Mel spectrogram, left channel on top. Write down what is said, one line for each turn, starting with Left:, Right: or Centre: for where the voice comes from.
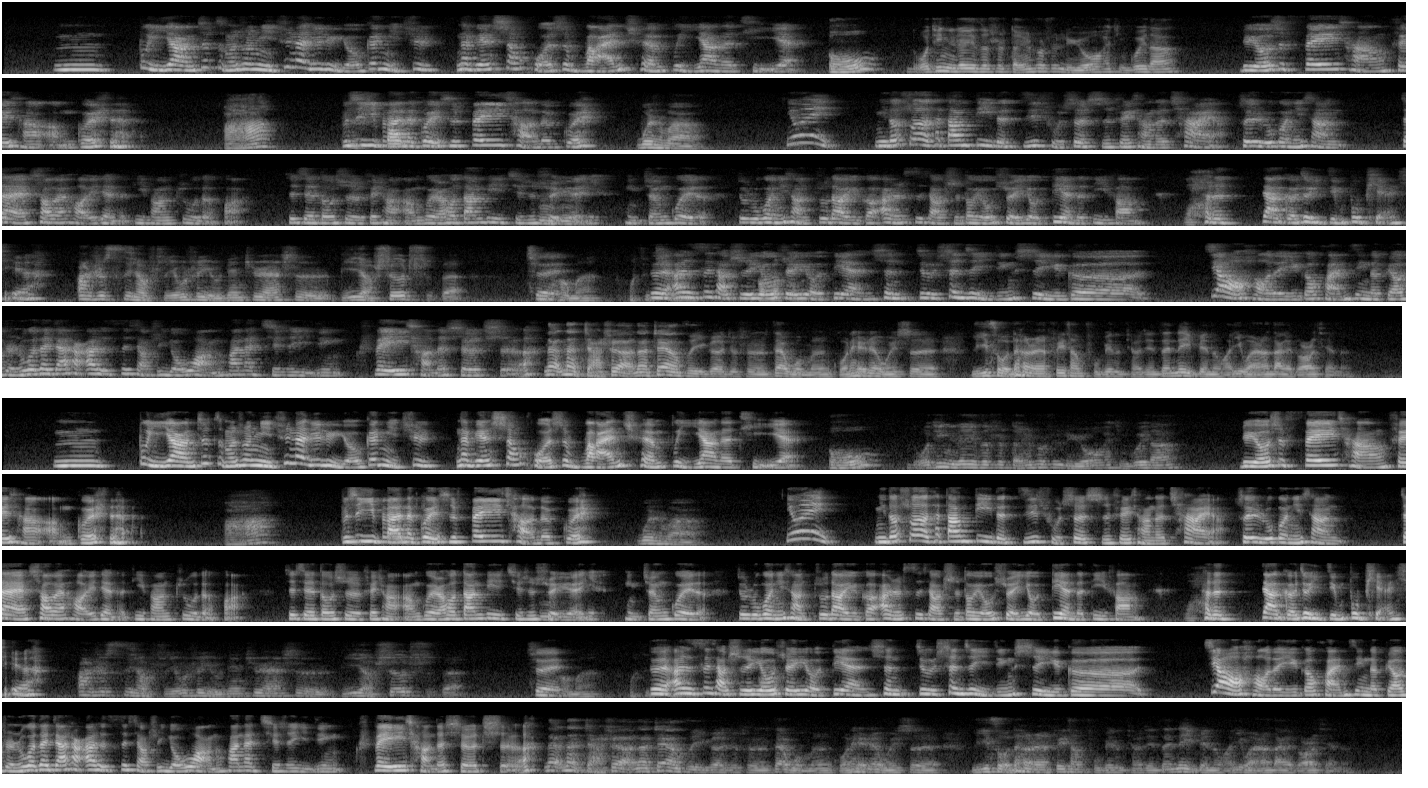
Right: 嗯，不一样，就怎么说？你去那里旅游，跟你去那边生活是完全不一样的体验。
Left: <laughs> 哦，我听你这意思是等于说是旅游还挺贵的啊？
Right: 旅游是非常非常昂贵的，
Left: 啊，
Right: <laughs> 不是一般的贵，
Left: 那是哦，
Right: 是非常的贵。
Left: 为什么啊？
Right: 因为你都说了，它当地的基础设施非常的差呀，所以如果你想在稍微好一点的地方住的话，这些都是非常昂贵。然后当地其实水源也挺珍贵的，
Left: 嗯嗯，
Right: 就如果你想住到一个二十四小时都有水有电的地方，
Left: 哇，
Right: 它的价格就已经不便宜了。
Left: 二十四小时有水有电，居然是比较奢侈的情况吗？
Right: 对。
Left: <laughs> 我的天呐，
Right: 对，二十四小时有水有电，
Left: 好吧好吧。
Right: 甚就甚至已经是一个较好的一个环境的标准。如果再加上二十四小时有网的话，那其实已经非常的奢侈了，
Left: 那那假设啊，那这样子一个就是在我们国内认为是理所当然、非常普遍的条件，在那边的话，一晚上大概多少钱呢？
